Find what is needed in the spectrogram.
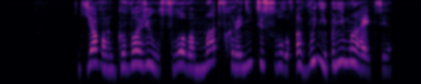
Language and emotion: Russian, angry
